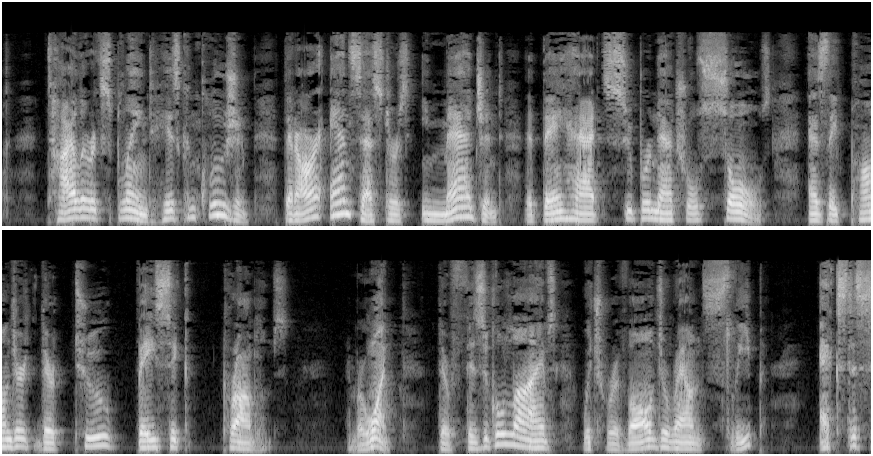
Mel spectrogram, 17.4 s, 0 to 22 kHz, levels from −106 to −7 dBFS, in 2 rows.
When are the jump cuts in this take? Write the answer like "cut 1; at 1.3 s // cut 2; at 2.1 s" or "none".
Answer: none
